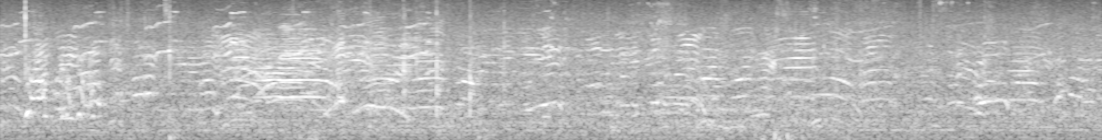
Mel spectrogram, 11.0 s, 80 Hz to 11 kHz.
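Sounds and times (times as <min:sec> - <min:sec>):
people shouting and calling out: 0:00.0 - 0:11.0.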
